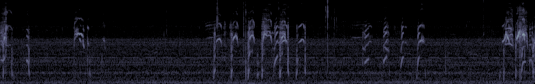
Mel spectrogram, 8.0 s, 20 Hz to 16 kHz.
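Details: Osprey pair on their Charlo, Montana nest near midday on 27 June 2018, via nest camera: a long run of sharp, high chirped whistles in loose clusters, ending in a quick, dense burst of yelps.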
